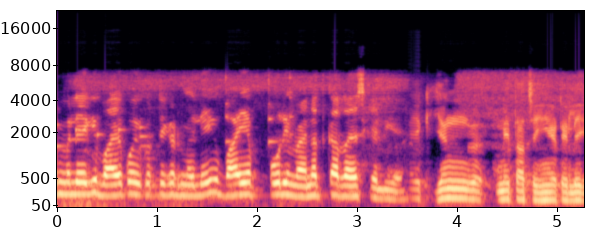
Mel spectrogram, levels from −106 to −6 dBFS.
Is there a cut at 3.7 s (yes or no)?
yes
